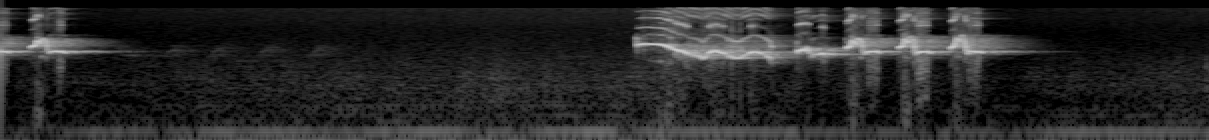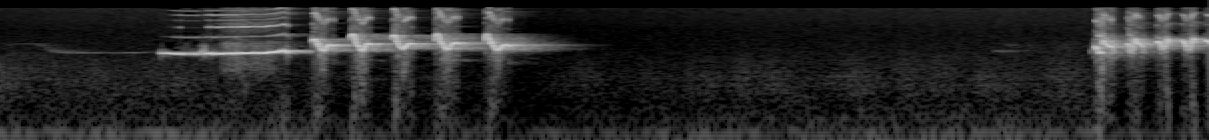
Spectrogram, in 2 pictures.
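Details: Orange-headed thrush song used to prompt other thrushes to answer and sing: bursts of rich whistled phrases with rising slurred notes and quick varied trills, separated by pauses of about two to three seconds, with a faint low hum beneath.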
